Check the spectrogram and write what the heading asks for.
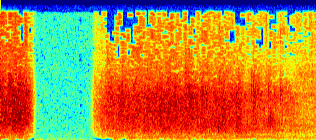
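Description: An audience at Liberty Baptist Church breaks into sustained applause welcoming a guest speaker to the platform, a dense steady clatter of many hands clapping, briefly cut by a second of silence before resuming strongly and holding for several seconds.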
